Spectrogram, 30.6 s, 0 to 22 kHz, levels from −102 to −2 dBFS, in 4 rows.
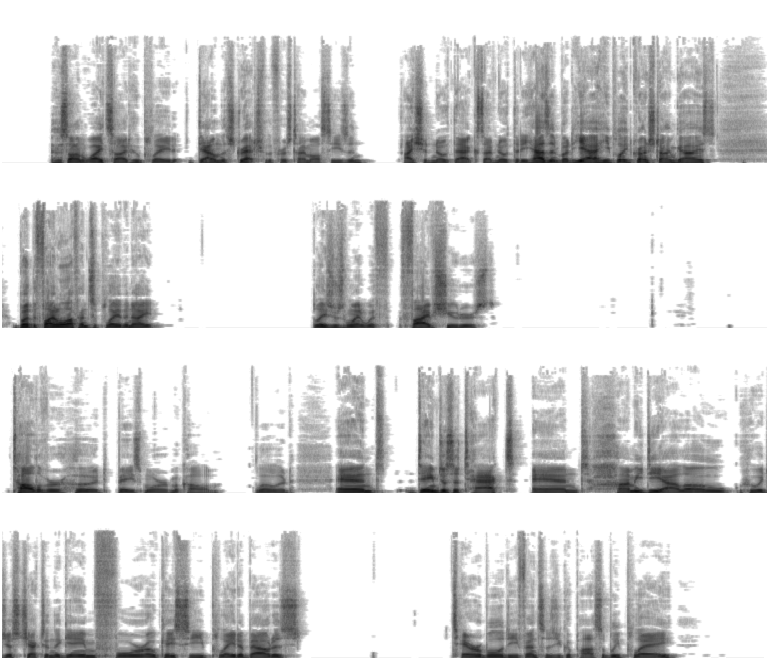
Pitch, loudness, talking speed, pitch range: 135 Hz, -18 LUFS, 145 wpm, 120-160 Hz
